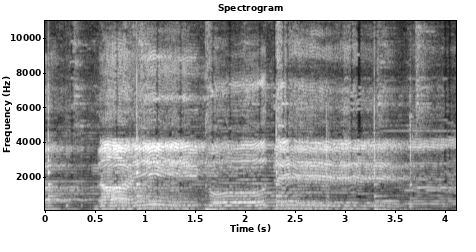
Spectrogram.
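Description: Sikh kirtan: harmoniums play steady sustained chords under a wavering, ornamented sung line, with a low drum stroke about every second and a half.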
